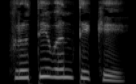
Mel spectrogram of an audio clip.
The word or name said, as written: ಕೃತಿವಂತಿಕೆ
